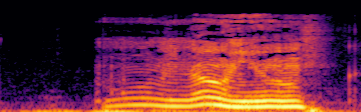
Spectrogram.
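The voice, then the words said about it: Mumbled, mush-mouthed imitated character voice. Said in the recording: “Mumbling ... mush mouth ... his Rocky Balboa impression ... he's doing an impression of mush mouth from the Fat Albert”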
